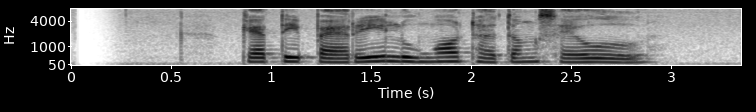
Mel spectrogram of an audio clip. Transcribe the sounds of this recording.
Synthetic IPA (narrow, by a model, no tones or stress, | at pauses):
kɛt̪ipɛɾiluŋɔɖ̥ä̤t̪əŋseʊl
